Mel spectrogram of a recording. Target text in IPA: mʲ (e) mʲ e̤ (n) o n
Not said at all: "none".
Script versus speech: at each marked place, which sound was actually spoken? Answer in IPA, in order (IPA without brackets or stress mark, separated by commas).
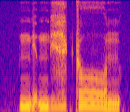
ḛ, ʈ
